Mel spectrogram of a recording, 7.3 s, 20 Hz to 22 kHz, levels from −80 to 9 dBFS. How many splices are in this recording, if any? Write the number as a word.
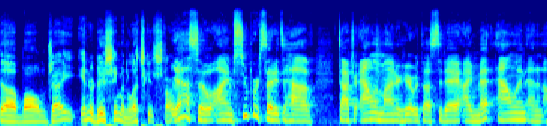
zero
